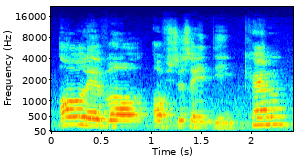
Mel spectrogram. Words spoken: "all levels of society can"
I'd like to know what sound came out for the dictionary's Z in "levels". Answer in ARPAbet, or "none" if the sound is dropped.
none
